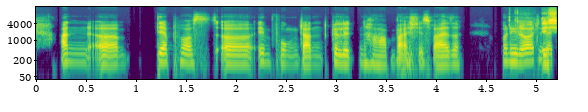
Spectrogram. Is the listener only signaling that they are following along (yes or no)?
no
